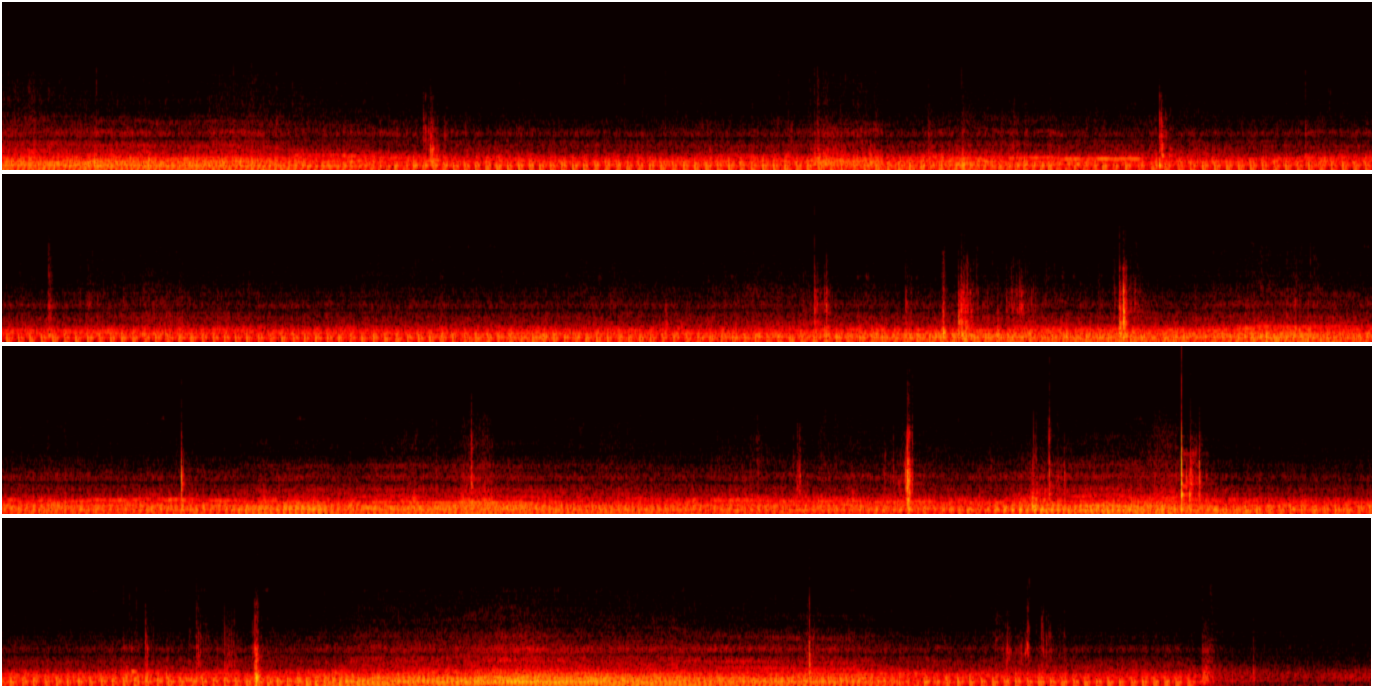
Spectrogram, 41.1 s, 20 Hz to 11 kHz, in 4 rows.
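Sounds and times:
motorcycle engine revving: 0:00.0 - 0:39.9
sharp clicks and knocks: 0:16.3 - 0:18.0, 0:18.6 - 0:18.9, 0:29.3 - 0:29.6.

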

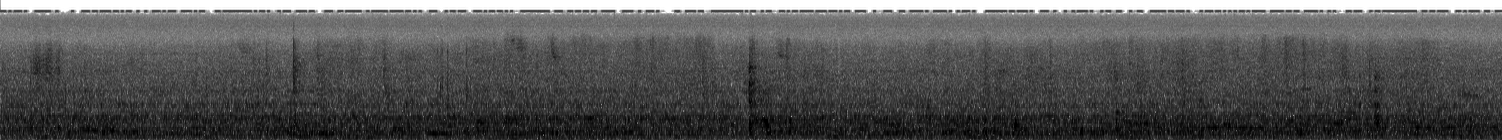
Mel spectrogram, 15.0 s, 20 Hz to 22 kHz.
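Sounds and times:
room noise: 0:00.0 - 0:15.0.

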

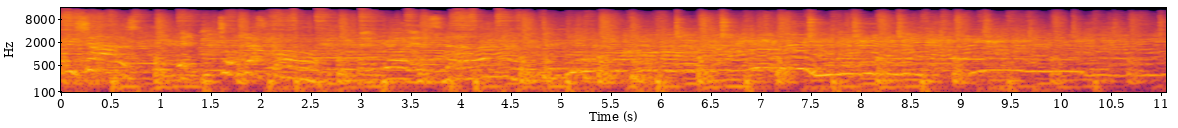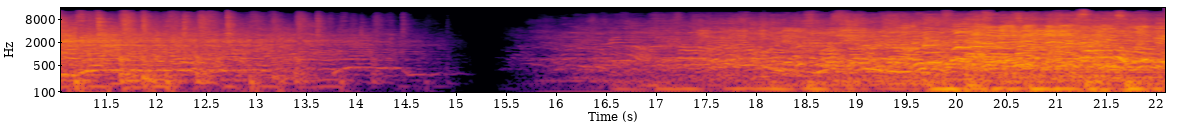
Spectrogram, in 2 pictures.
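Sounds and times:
rock band playing live: 0:00.0 - 0:14.5.

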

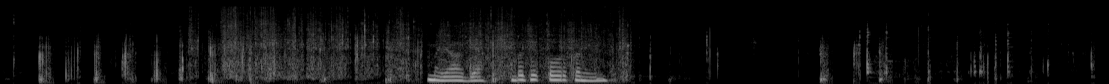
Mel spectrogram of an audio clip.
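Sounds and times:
crunchy food being chewed: 0:00.0 - 0:11.0.

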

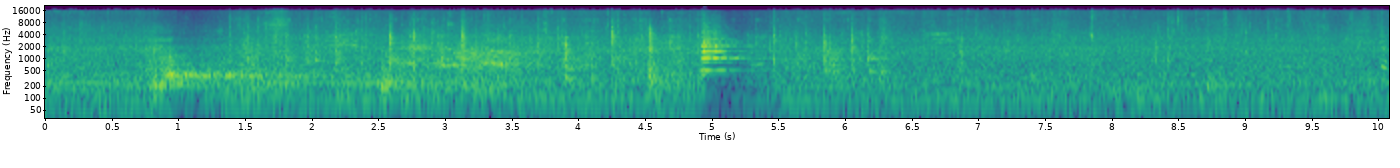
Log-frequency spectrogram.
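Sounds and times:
low engine hum: 0:00.0 - 0:10.0
footsteps on steel ramp: 0:00.8 - 0:10.0.

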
